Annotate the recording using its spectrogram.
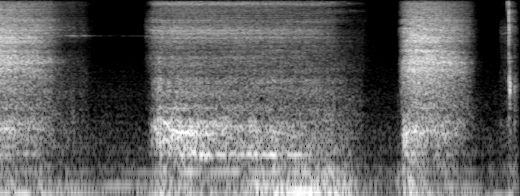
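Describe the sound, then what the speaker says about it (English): Deep breathing during a yoga abdominal lock exercise (uddiyana bandha): three long, close, airy breaths with near-silent pauses between them, one long breath in the middle and a shorter one near the end. "Now breathing."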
